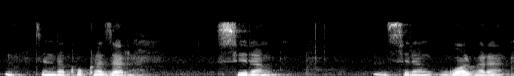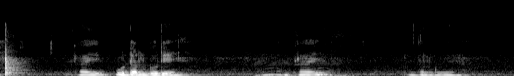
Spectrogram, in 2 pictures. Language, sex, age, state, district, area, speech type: Bodo, female, 30-45, Assam, Kokrajhar, rural, spontaneous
